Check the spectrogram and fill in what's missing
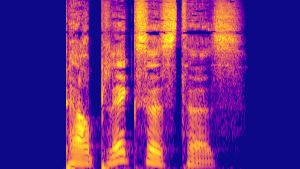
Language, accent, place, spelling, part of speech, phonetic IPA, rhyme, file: German, Germany, Berlin, perplexestes, adjective, [pɛʁˈplɛksəstəs], -ɛksəstəs, De-perplexestes.ogg
- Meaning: strong/mixed nominative/accusative neuter singular superlative degree of perplex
